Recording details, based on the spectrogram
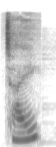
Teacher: Slow t natural speed. >> T rising tone like a question that demands an answer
